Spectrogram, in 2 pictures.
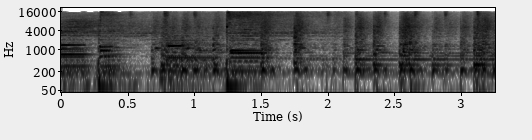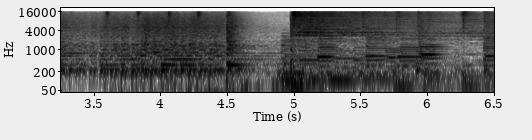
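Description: Jazz piano trio: piano, double bass and drum kit play together for the first second or so. Then the drum kit takes a break on its own, with quick snare strokes and cymbals, while the bass drops out. Just before the end the whole trio comes back in.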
